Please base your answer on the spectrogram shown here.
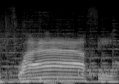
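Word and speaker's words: Flaaffy: You have to say Flaffy because there's 2 A's.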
